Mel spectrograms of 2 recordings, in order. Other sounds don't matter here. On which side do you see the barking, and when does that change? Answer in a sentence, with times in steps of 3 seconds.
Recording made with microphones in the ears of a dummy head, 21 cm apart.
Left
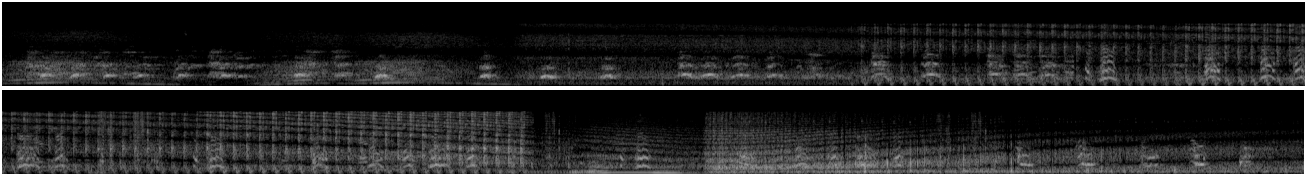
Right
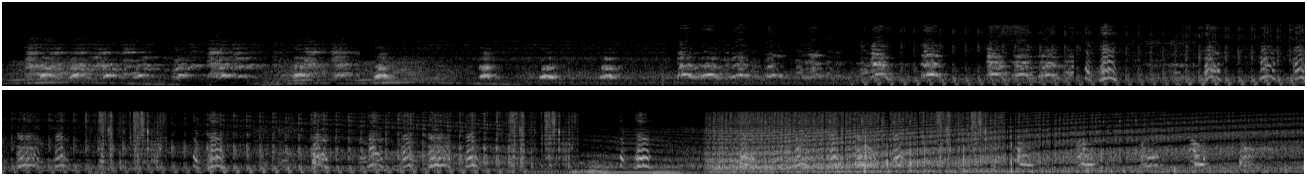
In this clip you hear the barking on the right from 0 s, in the centre from 12 s and on the right from 15 s.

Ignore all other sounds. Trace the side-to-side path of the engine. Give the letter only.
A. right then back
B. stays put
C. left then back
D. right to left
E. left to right
E.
